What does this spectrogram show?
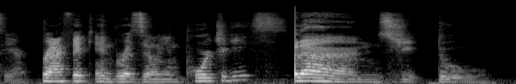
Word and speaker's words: Trânsito: So you're pronouncing it more like a closed vowel sound right there.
